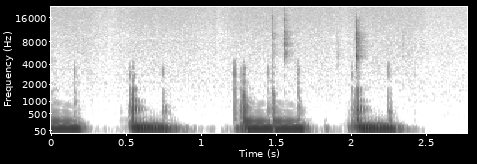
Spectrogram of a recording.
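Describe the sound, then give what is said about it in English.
A palm-muted, distorted bass synth repeats short, chunky low notes on F in uneven bursts, panned back and forth between left and right, with brief silences between them. No other instruments or voices are present. “Very simple, repetitive, palm muted thing, just on F, and I pan it back and forth, left and right.”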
